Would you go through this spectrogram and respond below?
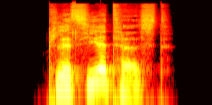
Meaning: inflection of plissieren: 1. second-person singular preterite 2. second-person singular subjunctive II
- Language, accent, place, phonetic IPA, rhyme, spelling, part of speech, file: German, Germany, Berlin, [plɪˈsiːɐ̯təst], -iːɐ̯təst, plissiertest, verb, De-plissiertest.ogg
